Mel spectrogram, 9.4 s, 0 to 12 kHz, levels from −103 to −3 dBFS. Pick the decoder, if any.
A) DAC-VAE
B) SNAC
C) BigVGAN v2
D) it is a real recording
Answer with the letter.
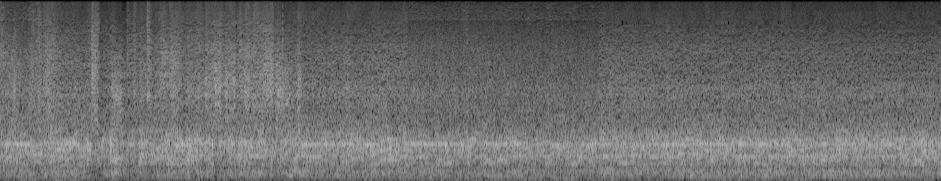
A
